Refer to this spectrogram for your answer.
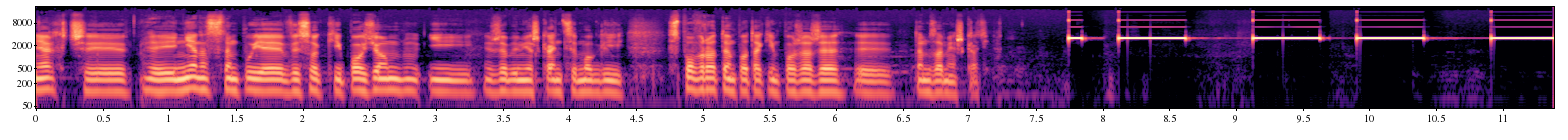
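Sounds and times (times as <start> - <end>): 
speech: 0.0 - 7.4
multi-gas detector alarm beeping: 7.8 - 11.3.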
